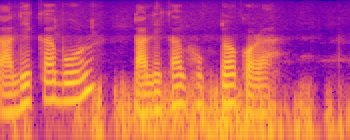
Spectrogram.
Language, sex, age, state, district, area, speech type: Assamese, male, 45-60, Assam, Dhemaji, rural, read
